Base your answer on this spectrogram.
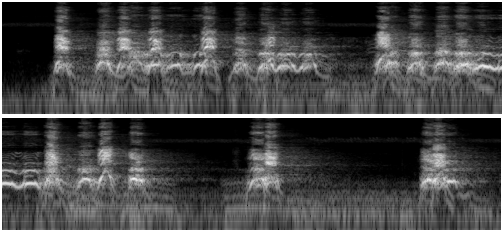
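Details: Dog barking next to a rubber plantation, a long excited run of rapid barks in two bursts, followed after short pauses by two single loud barks; tones harsh and broad, with faint background hum.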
